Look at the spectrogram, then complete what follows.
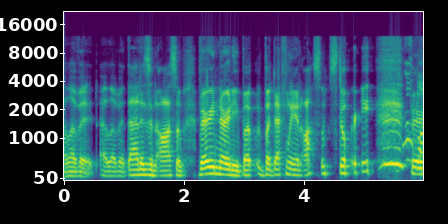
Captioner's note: laughs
